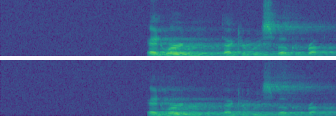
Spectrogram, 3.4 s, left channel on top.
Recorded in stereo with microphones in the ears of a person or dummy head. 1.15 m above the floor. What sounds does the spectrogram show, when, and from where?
1.5 s a man speaking: 30° left (ahead or behind), 1.8 m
